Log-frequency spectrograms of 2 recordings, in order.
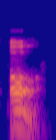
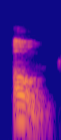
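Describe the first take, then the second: First: The vowel is plain with a level pitch. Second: The vowel is emphasized and drops in pitch. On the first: "a normal O without it" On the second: "You add more emphasis and you drop your tone"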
